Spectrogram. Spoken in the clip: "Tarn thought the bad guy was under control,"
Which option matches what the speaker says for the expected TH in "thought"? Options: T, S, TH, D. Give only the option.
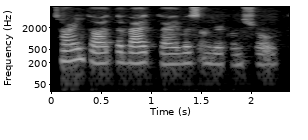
T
